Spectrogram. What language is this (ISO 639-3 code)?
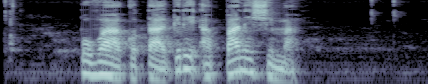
cpy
